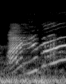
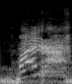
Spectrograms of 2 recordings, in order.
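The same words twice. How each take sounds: First: The name is shouted even louder, like an alarm. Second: The name is called out loudly. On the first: "Lakasan mo pa pag hindi pa mal- marinig"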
